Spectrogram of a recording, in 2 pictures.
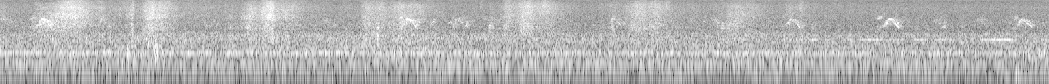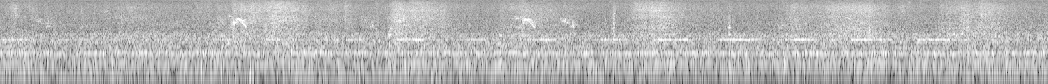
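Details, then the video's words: A steady, dense hum of many bees feeding on tree flowers at a farm, with wingbeats rising and fading throughout. "Bees-the sound of many bees eating"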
